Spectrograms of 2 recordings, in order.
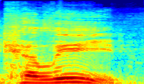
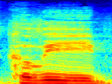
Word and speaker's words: Khaled: DJ Khaled. DJ Khaled, Mr. We the Best. Khaled? No, it's Khalid, but you know, Khaled or whatever, that, you know, it's actually pronounced Khalid.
